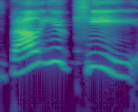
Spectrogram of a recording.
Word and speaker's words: Valkey: like the way that because I kept saying it wrong and was like it's value key like like tagging and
